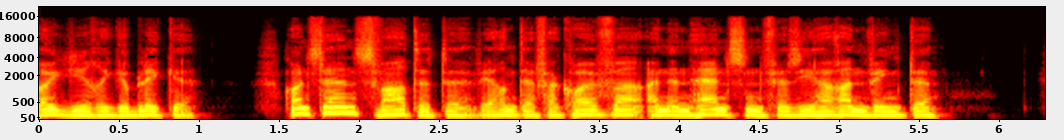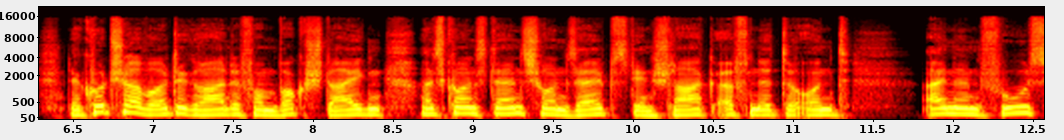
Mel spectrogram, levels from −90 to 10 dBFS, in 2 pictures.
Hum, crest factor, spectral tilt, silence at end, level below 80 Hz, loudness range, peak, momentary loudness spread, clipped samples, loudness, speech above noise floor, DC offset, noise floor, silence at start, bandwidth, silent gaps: none; 16 dB; -6.5 dB/octave; 0 s; -50 dBFS; 2 LU; 0 dBFS; 5 LU; under 0.1%; -17 LUFS; 52 dB; under 0.1%; -68 dBFS; 0 s; 15.5 kHz; none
